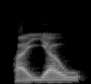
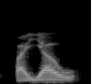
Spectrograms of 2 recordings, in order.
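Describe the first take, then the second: Both takes have the same delivery.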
